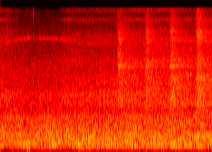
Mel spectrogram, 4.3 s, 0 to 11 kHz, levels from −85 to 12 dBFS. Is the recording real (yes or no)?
yes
